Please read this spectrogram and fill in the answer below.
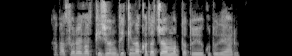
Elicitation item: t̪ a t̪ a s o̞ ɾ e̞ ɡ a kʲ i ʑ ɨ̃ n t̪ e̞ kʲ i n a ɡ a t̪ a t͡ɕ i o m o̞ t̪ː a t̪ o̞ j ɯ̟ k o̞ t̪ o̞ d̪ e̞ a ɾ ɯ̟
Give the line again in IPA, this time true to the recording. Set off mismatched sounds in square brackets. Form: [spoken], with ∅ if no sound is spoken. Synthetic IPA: t̪ a [d̪] a s o̞ ɾ e̞ ɡ a kʲ i ʑ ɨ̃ n t̪ e̞ kʲ i n a [k] a t̪ a t͡ɕ i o m o̞ t̪ː a t̪ o̞ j [ɯ̟ː] k o̞ t̪ o̞ d̪ e̞ a ɾ ɯ̟

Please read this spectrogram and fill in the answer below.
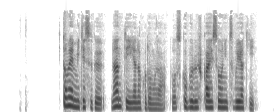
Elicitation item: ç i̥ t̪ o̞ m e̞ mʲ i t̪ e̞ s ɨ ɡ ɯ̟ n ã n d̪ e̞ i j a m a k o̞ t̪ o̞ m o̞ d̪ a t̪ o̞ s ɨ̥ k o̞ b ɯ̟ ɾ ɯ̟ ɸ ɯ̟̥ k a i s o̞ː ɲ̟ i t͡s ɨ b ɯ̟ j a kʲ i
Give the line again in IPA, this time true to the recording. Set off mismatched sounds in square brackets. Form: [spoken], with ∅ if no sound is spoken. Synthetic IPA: ç i̥ t̪ o̞ m e̞ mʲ i t̪ e̞ s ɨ ɡ ɯ̟ n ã n [t̪] e̞ i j a [n] a k o̞ [d̪] o̞ m o̞ d̪ a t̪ o̞ s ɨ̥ k o̞ b ɯ̟ ɾ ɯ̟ ɸ ɯ̟̥ k a i s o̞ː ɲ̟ i t͡s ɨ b ɯ̟ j a kʲ i

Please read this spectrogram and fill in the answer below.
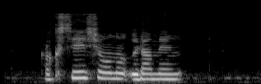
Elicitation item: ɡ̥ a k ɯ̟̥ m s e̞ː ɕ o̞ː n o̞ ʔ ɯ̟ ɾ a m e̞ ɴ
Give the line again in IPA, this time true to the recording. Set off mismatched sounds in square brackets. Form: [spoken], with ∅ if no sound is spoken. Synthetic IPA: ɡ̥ a k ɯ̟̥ [∅] s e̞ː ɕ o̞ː n o̞ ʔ ɯ̟ ɾ a m [ẽ̞] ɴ

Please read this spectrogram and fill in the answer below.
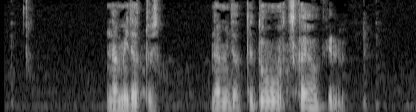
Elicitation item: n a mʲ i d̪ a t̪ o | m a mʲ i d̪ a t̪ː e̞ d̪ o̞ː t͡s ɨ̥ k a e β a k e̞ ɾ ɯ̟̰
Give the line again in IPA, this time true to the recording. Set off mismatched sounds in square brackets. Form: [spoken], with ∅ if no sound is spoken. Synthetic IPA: n a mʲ i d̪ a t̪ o | [n] a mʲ i d̪ a t̪ː e̞ d̪ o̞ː t͡s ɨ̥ k a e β a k e̞ ɾ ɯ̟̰

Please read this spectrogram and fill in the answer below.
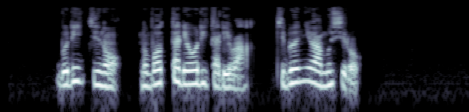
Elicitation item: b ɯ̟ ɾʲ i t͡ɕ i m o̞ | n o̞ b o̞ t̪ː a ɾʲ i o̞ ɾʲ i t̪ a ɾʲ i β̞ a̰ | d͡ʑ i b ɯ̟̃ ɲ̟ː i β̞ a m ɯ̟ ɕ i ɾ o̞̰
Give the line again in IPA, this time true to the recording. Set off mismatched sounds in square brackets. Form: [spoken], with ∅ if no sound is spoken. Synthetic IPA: b ɯ̟ ɾʲ i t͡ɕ i [n] o̞ | n o̞ b o̞ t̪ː a ɾʲ i o̞ ɾʲ i t̪ a ɾʲ i β̞ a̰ | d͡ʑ i b ɯ̟̃ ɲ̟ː i β̞ a m ɯ̟ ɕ i ɾ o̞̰

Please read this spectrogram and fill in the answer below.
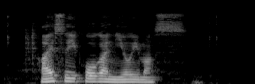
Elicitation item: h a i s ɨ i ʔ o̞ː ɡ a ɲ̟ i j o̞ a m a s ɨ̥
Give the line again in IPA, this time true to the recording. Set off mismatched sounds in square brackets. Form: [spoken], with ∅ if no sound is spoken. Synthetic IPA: h a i s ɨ i [k] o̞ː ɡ a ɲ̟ i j o̞ [i] m a s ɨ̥

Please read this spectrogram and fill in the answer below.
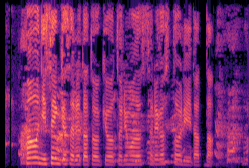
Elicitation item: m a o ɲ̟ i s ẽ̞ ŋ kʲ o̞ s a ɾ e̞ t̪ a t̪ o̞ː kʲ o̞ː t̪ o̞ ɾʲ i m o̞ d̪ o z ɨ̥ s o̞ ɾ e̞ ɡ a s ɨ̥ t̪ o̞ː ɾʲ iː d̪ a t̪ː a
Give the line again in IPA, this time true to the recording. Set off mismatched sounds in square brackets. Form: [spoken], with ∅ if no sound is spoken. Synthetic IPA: m a o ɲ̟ i s ẽ̞ ŋ kʲ o̞ s a ɾ e̞ t̪ a t̪ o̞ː kʲ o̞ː t̪ o̞ ɾʲ i m o̞ d̪ o [s] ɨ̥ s o̞ ɾ e̞ ɡ a s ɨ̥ t̪ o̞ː ɾʲ iː d̪ a t̪ː a

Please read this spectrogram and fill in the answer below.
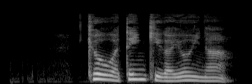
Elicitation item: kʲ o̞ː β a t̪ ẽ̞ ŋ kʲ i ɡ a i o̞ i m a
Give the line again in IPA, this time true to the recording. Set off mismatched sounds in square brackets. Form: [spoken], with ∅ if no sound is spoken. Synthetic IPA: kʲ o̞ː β a t̪ ẽ̞ ŋ kʲ i ɡ a [j] o̞ i [n] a

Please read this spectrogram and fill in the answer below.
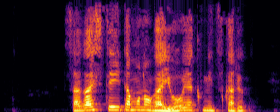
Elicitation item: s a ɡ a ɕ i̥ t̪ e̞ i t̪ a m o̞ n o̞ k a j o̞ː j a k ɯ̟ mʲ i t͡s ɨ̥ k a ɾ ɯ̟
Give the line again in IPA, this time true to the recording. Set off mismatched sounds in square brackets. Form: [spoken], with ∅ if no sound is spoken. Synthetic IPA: s a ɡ a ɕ i̥ t̪ e̞ i t̪ a m o̞ n o̞ [ɡ] a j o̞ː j a k ɯ̟ mʲ i t͡s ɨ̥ k a ɾ ɯ̟

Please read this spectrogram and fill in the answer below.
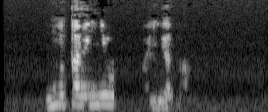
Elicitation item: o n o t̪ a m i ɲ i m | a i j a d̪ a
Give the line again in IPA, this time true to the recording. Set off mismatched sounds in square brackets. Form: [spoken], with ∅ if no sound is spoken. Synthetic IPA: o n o t̪ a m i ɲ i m | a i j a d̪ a

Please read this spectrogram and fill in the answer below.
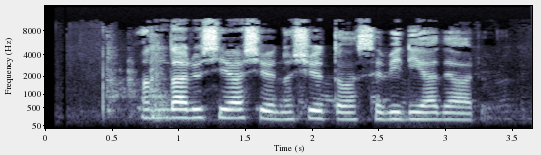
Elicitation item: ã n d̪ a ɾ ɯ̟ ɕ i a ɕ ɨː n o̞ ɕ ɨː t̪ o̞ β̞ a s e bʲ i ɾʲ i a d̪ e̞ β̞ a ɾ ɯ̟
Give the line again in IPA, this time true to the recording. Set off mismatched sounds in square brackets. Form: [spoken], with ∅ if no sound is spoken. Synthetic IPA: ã n d̪ a ɾ ɯ̟ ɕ i a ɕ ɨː n o̞ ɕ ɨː t̪ o̞ β̞ a s e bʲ i ɾʲ i a d̪ e̞ [∅] a ɾ ɯ̟

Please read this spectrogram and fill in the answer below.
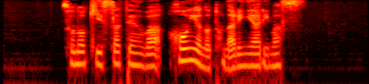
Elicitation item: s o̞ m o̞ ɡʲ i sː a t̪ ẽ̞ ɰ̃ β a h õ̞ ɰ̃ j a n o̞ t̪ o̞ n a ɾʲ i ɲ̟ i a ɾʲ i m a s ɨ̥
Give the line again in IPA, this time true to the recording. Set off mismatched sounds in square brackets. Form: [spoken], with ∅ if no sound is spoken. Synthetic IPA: s o̞ [n] o̞ [kʲ] i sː a t̪ ẽ̞ ɰ̃ β a h õ̞ ɰ̃ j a n o̞ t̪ o̞ n a ɾʲ i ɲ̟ i a ɾʲ i m a s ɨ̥

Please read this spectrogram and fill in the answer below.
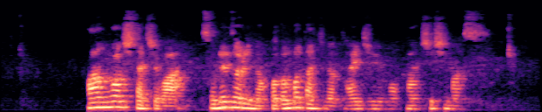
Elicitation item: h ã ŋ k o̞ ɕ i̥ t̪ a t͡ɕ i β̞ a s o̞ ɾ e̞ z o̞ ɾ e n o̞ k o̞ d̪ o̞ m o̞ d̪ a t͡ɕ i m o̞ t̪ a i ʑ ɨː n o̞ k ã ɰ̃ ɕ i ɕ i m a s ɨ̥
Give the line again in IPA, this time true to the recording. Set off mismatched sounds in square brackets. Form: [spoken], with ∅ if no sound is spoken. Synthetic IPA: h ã ŋ [ɡ] o̞ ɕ i̥ t̪ a t͡ɕ i β̞ a s o̞ ɾ e̞ z o̞ ɾ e n o̞ k o̞ d̪ o̞ m o̞ [t̪] a t͡ɕ i [n] o̞ t̪ a i ʑ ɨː [m] o̞ k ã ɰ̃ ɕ i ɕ i m a s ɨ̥

